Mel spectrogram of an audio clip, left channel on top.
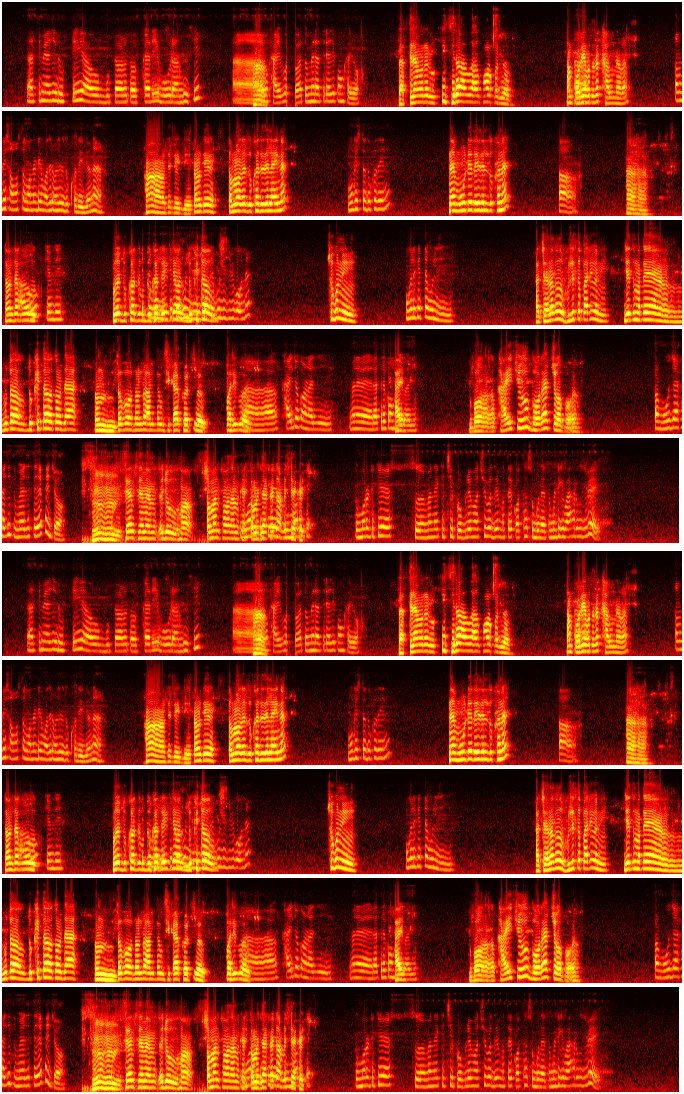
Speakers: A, on the left; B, on the right.
A: ରାତି ଆଜି ରୁଟି ଆଉ ବୁଟ ଆଳୁ ତରକାରୀ ବୋଉ ରାନ୍ଧୁଛି ଆଉ
B: ହଁ
A: ଖାଇବୁ ଆଉ ତମେ ରାତିରେ ଆଜି କଣ ଖାଇବ?
B: ରାତିରେ ଆମର ରୁଟି କ୍ଷୀର ଆଉ ଆଉ କଣ ପରିବା ଆମ
A: ହଁ
B: ପତ୍ର ଖାଉନା ବା
A: ତମେ ଟିକେ ସମସ୍ତ ମନ ଟିକେ ମଝ ମଝିରେ ମଝିରେ ଦୁଃଖ ଦେଇଦିଅ ନା?
B: ହଁ ହଁ ସେ ଦେଇଦିଏ ତମ ଟିକେ ତମରେ ଦୁଃଖ ଦେଥିଲେ ଏଇନା
A: ମୁଁ କିଛି ଦୁଃଖ ଦେଇନି
B: ନାଇଁ ମୁଁ ଟିକେ ଦେଇଦେଲି ଦୁଃଖ ନା
A: ହଁ
B: ହଁ ହଁ। ତ ତାକୁ
A: ଆଉ କେମିତି
B: ମୁଁ ତ ଦୁଃଖ ଦୁଃଖ
A: କେତେ ଭୁଲି
B: ଦେଇଛି
A: କେତେ
B: ମ
A: ଭୁଲିଯିବି
B: ଦୁଃଖିତ
A: କେତେ
B: ଆଉ।
A: ଭୁଲିଯିବି କହୁନା
B: ଶୁଭୁନି।
A: ମୁଁ କହିଲି କେତେ ଭୁଲିଯିବି?
B: ଆଚ୍ଛା ନା ତମେ ଭୁଲି ତ ପାରିବନି ଯେହେତୁ ମତେ ମୁଁ ତ ଦୁଃଖିତ ତମେ ଯାହା ହଁ ଦବ ଦଣ୍ଡ ଆମେ ତାକୁ ଶିକାର୍ କରିଛୁ ଆଉ। କରିବୁ ଆଉ
A: ଅ ଆଉ ଖାଇଛ କଣ ଆଜି ମାନେ ରାତିରେ କଣ
B: ଖାଇ
A: ଖାଇବ ଆଜି?
B: ବ ଖାଇଛୁ ବରା ଚପ
A: କଣ ମୁଁ ଯାହା ଖାଇଛି ତୁମେ ଆଜି ସେଇଆ ଖାଇଛ?
B: ହୁଁ ହୁଁ ସେମ ସେମ ଆମେ ଏ ଯୋଉ ହଁ। ସମାନ ସମାନ ଆମେ
A: ତୁମର
B: ଖାଇ ତମେ
A: ଟିକେ
B: ଯାହା ଖାଇଛ ଆମେ
A: ତୁମର
B: ସେଆ ଖାଇଛୁ
A: ଟେ ତୁମର ଟିକେ ମାନେ କିଛି ପ୍ରୋବ୍ଲେମ ଅଛି, ବୋଧେ ମତେ କଥା ଶୁଭୁନହି ତୁମେ ଟିକେ ବାହାରକୁ ଯିବେ? <inaudible>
